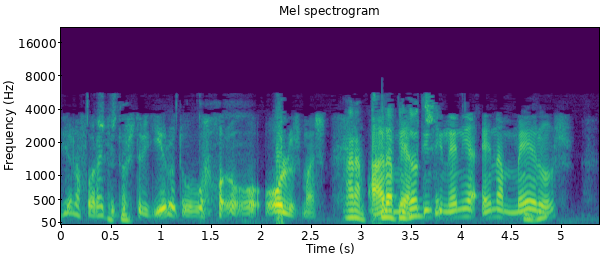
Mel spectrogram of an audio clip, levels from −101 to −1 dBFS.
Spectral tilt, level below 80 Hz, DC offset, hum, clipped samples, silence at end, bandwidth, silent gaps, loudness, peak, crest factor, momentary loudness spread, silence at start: -10.5 dB/octave; -46 dBFS; under 0.1%; none; under 0.1%; 0.35 s; 5.8 kHz; none; -17 LUFS; 0 dBFS; 18 dB; 12 LU; 0 s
